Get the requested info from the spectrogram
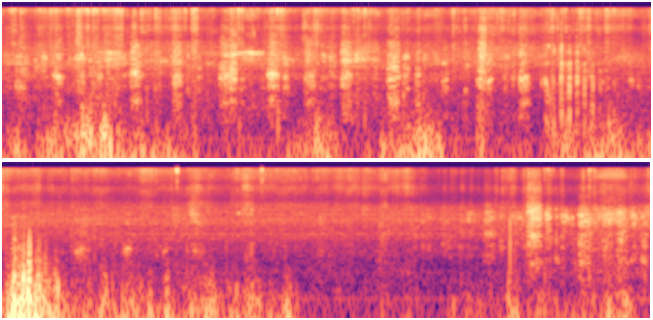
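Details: Adult male chocolate Labrador Retriever, three and a half years old, panting in quick low breathy puffs, roughly four per second, with one louder thump near the middle; quiet indoor room noise.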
